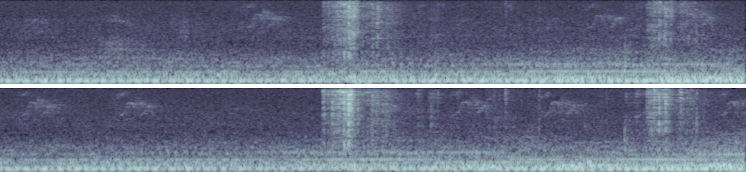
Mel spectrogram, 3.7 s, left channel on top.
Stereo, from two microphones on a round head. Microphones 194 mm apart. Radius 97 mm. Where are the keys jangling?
55° right (ahead or behind), 5 m; by 3.5 s 60° right (ahead or behind), 4 m.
